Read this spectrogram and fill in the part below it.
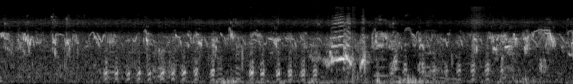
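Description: Chickens cluck near at hand during evening feeding of ducks and chickens at a home in Ban Non Sung. A busy flock keeps up overlapping, rapid clucks and squawks with no break.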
